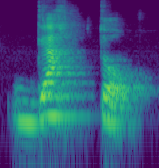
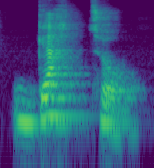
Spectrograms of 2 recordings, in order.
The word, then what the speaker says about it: gato: Then we've got the hard G sounds, G-A or G-O, gato, which is a cat, you probably know that, gato.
